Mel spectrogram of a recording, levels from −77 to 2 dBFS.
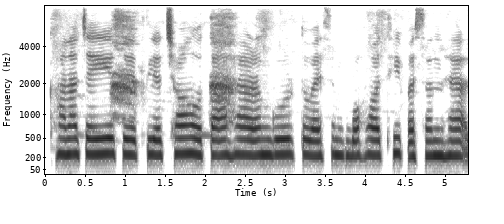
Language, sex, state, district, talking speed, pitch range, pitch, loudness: Hindi, female, Bihar, Kishanganj, 190 wpm, 230-245 Hz, 235 Hz, -15 LUFS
